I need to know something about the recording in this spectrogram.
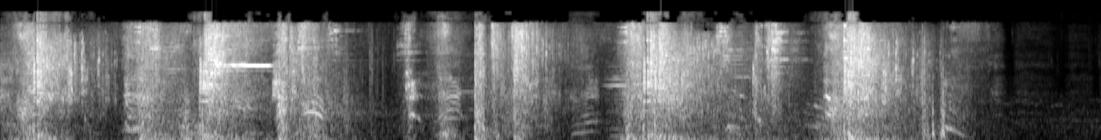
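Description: Swords slash and clash in a fast fight.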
